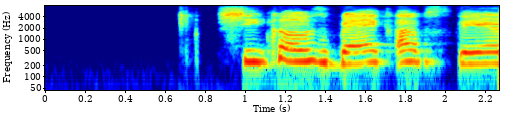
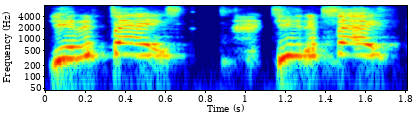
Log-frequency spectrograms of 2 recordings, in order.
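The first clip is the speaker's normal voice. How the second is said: higher, cheering her friend on; Monique hyping; 7 semitones higher than usual. Retold or imitated. Monique cheering Faith's dance, higher and hyped. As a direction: hype girl egging her on. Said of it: "Monique is like".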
